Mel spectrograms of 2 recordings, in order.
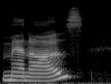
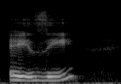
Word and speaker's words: Mannaz: Next here, we have Mannaz, and this is spelled Mannaz.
